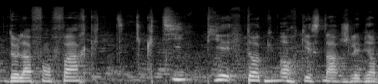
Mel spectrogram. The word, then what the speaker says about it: Ktipietok Orkestar: est avec Fred de l' de la fanfare pi to orchestar je l'ai bien prononcé c'est parfaitement ça c'est parfait ça merci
